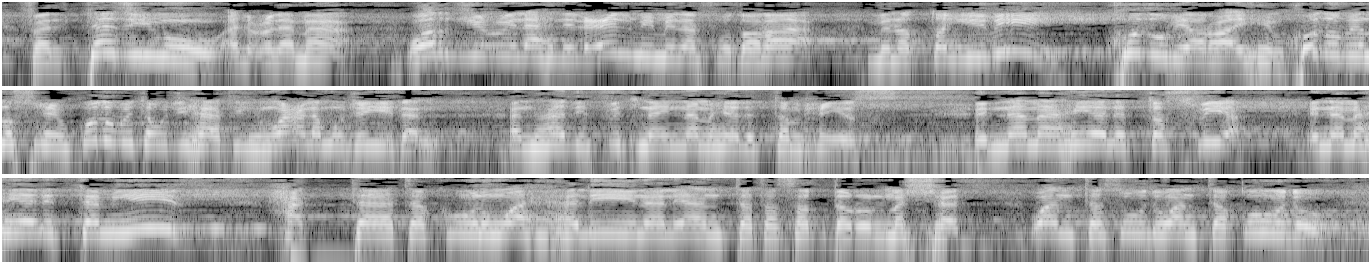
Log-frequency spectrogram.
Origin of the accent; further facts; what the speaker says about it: Egypt; المؤامرة التي دبرت لنا كمصريين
